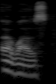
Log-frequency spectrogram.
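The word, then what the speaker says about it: Ehwaz: I mispronounce and interchange them a bit, and I will always correct myself. So this is Ewas, the horse rune.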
